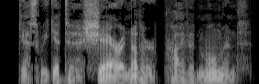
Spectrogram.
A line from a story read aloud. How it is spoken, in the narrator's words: I whispered to the blonde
